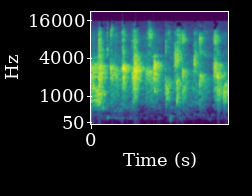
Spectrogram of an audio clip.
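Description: Scattered hand clapping from a small audience, a quick irregular patter of claps.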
